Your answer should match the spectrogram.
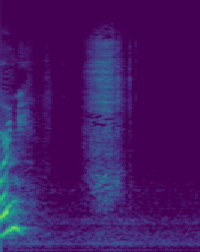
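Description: Whole black peppercorns shifting and rattling briefly in a small glass bowl as it is lifted and tilted, about a second in, after the last spoken word.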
